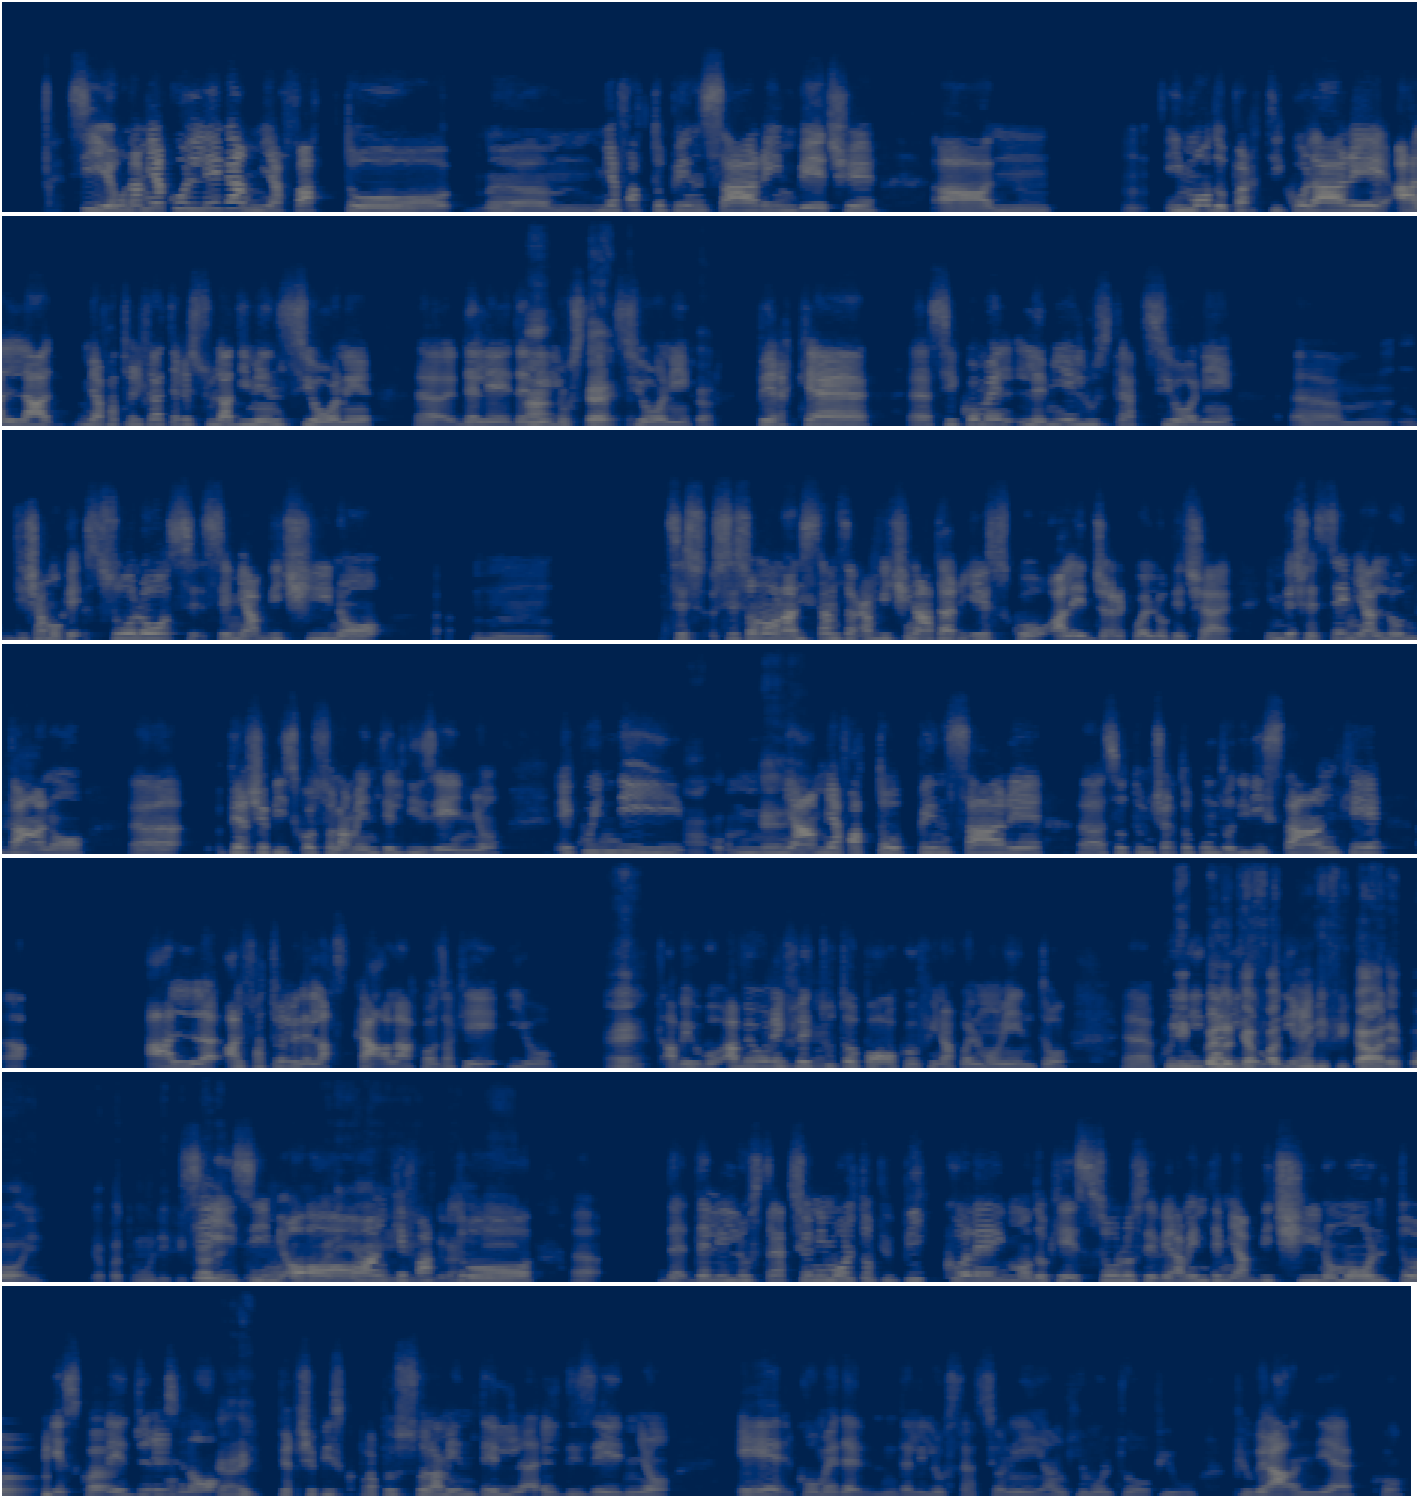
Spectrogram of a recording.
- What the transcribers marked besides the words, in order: "proprio" said as "propio"
- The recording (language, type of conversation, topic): Italian, podcast, Che valore ha per te condividere le tue creazioni con gli altri?
- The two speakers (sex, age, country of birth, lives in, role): female, 30-34, Italy, Italy, guest; male, 45-49, Italy, Italy, host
